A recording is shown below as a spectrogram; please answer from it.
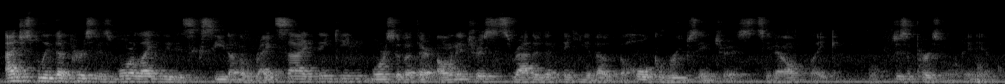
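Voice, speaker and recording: A man's voice: medium pitch, steady tone, quick pace, dark tone, close to an everyday voice. A teenage boy playing a stern, blunt male philosopher in a school role-play interview, reading plainly and earnestly. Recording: roomy, distant mic, faint noise.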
